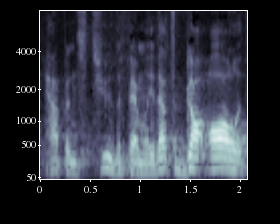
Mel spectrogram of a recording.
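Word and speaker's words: ga'al (גאל): And in the Old Testament, in Hebrew, there was a word that's pronounced ga'al. Can I hear all of you say, ga'al?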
